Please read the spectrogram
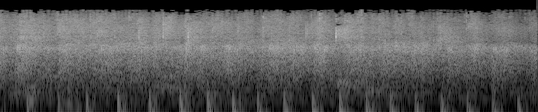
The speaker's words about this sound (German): Das war jetzt gleich für euch beide der Applaus.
